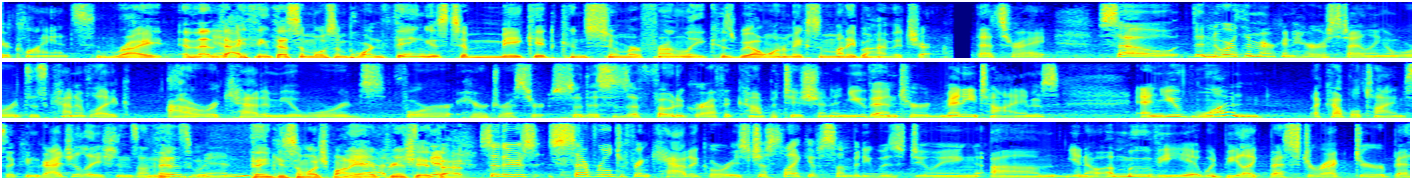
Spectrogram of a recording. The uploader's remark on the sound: Live at ISSE 18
